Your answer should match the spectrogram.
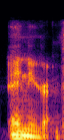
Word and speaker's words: Enneagram: I think what also ties into that is your dyspersonality or your Enneagram. Did I say that right? Because I'm dyslexic. – Enneagram. – Thank you. – Yeah, you were really close.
